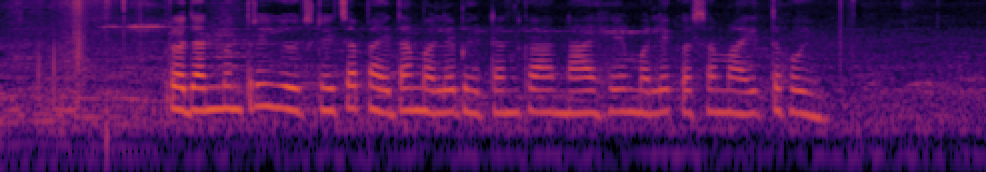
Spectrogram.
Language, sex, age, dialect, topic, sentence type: Marathi, female, 18-24, Varhadi, banking, question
